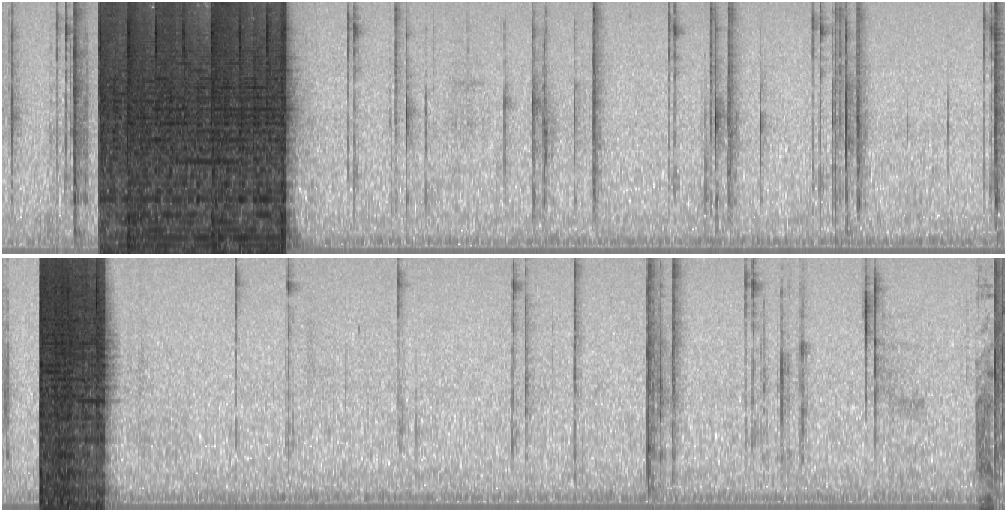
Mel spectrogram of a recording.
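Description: Two short playbacks of a multitracked live drum recording (kick, snare, toms, cymbals) from a DAW session being edited, where a sampled snare is being lined up under the real snare. The first runs about two seconds from about a second in, the second is under a second, about ten seconds in. Between them come faint mouse and keyboard clicks over a low steady hum.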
